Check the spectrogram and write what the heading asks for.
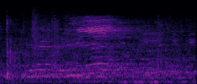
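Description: Voices of a large group of people chattering and calling out in a big sports hall, with a high, drawn-out call about a second in and a short knock just after the start.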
